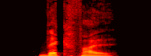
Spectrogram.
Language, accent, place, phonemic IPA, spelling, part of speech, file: German, Germany, Berlin, /ˈvɛkˌfal/, Wegfall, noun, De-Wegfall.ogg
- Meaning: 1. omission 2. elimination 3. discontinuation, lapse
